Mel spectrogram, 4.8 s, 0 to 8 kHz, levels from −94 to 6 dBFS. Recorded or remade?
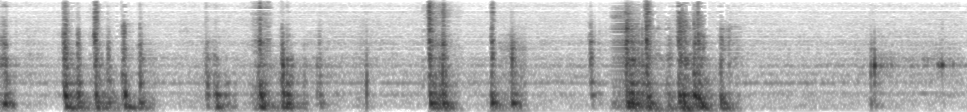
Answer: remade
